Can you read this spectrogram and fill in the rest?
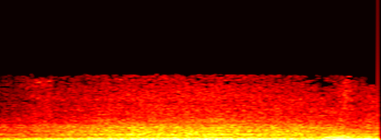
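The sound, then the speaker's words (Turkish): A taxi drives along in traffic, following a red car ahead; its engine and road noise form a steady rumble that swells slightly near the end as the motor revs up. “Şoför efendi. öndeki şu kırmızı arabayı takip et.”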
